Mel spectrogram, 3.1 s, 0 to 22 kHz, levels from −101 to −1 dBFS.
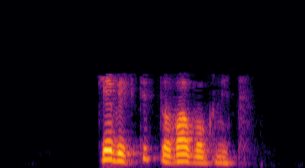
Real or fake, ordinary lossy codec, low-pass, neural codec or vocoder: real; MP3, 24 kbps; 3.6 kHz; none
